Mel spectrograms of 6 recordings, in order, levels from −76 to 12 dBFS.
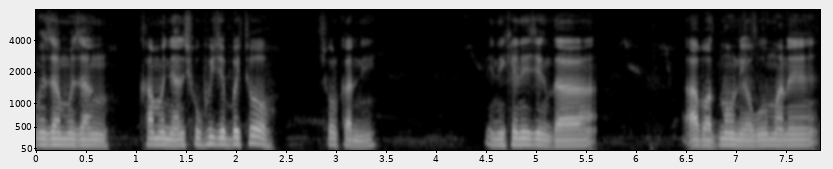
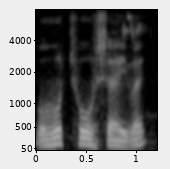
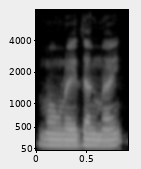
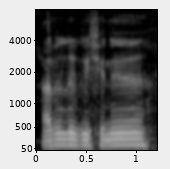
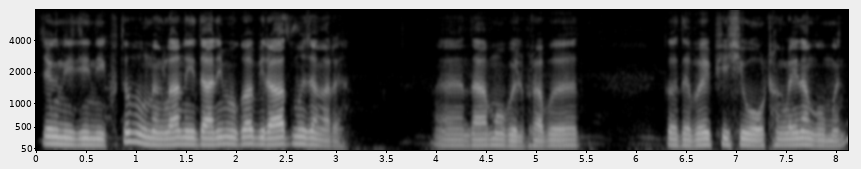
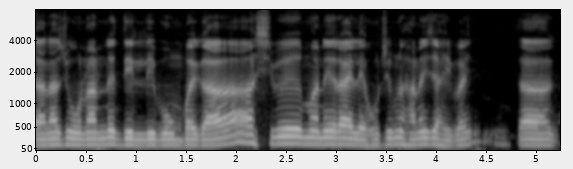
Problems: constant background noise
